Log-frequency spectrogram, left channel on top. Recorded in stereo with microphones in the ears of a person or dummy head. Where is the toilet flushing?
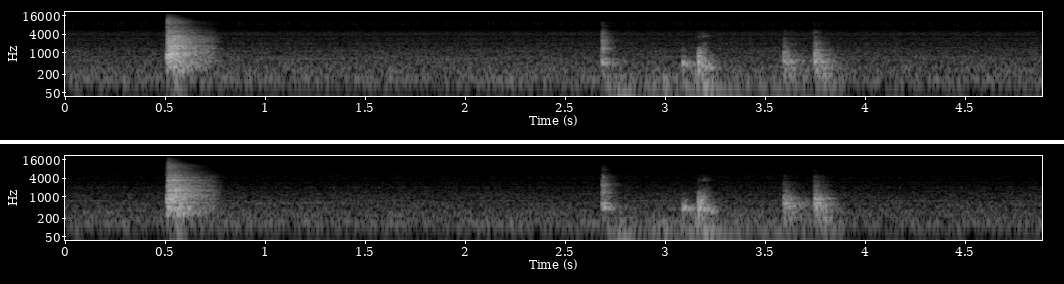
15° left (ahead or behind), 0.9 m.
